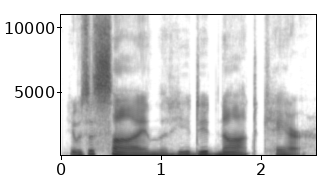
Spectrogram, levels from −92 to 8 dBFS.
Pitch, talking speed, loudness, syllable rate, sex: 165 Hz, 210 wpm, -20 LUFS, 3.7 syllables/s, female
